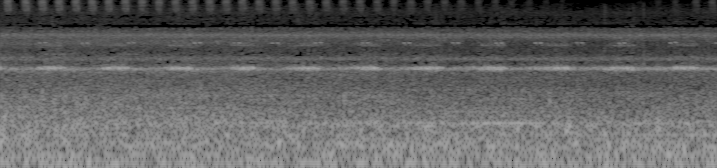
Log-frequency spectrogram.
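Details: Crickets chirping outside in the evening near a deck, even repeated chirps a little over one per second alongside a continuous high ringing trill, with soft broadband background noise.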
